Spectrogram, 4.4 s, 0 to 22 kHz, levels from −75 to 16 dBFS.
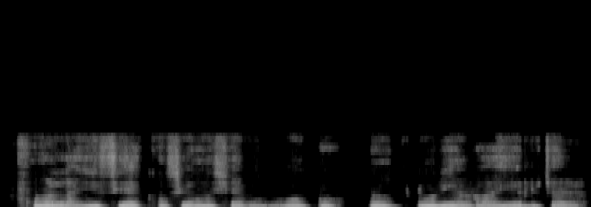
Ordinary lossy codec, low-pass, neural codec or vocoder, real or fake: none; none; codec, 16 kHz, 4 kbps, FreqCodec, smaller model; fake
